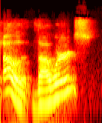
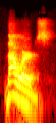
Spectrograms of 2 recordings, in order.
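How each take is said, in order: First: "the words" drawn out slowly with a rising end; non-Texan wrong take. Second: "the words" in low Texan, falling; Texan accent. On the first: Teacher showing what won't convey the meaning, slow non-Texan "the words". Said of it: "you won't convey the meaning". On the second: Teacher showing the only way to say it, Texan "the words". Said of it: "impossible not to be Texan". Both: Shown as a demonstration.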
